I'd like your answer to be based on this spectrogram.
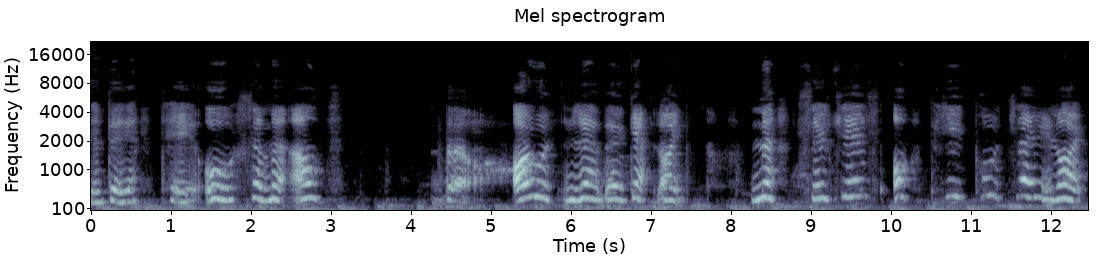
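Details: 17-year-old female with cerebral palsy since birth, diagnosed at 14 months, affecting her speech, speech therapy from an early age; dysarthria (cerebral palsy).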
